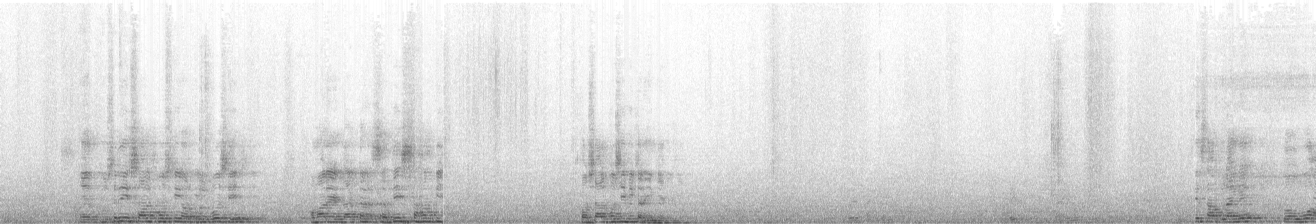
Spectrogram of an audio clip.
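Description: A man speaks through a microphone and loudspeaker, in short bursts.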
